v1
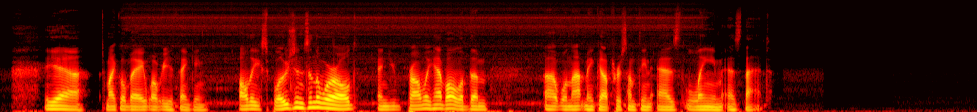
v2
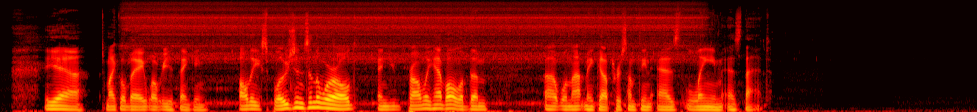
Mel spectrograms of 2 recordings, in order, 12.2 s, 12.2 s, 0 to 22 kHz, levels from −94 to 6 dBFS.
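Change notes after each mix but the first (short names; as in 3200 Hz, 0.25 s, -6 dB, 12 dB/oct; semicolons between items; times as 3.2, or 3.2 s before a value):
speech -5.5 dB; master: add resonant high shelf 2000 Hz +10 dB, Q 3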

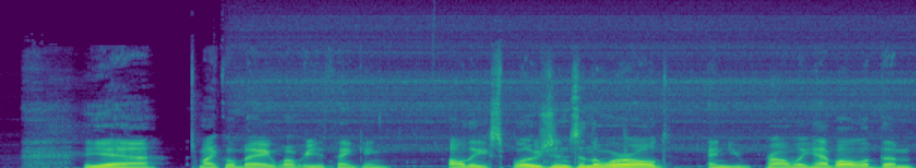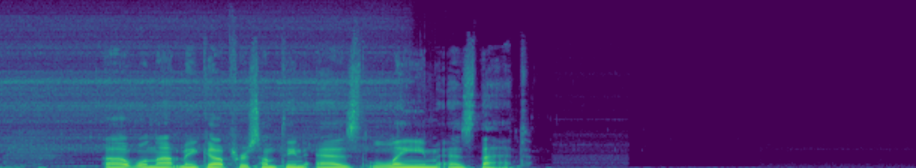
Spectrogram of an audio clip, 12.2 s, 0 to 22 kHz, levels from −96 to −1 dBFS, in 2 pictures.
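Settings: speech +11.0 dB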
